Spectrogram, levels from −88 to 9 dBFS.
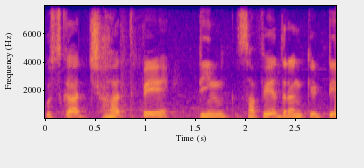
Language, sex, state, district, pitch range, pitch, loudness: Hindi, male, West Bengal, Darjeeling, 150-175 Hz, 165 Hz, -16 LUFS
